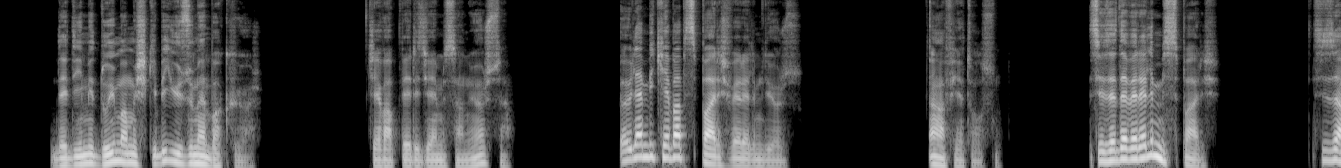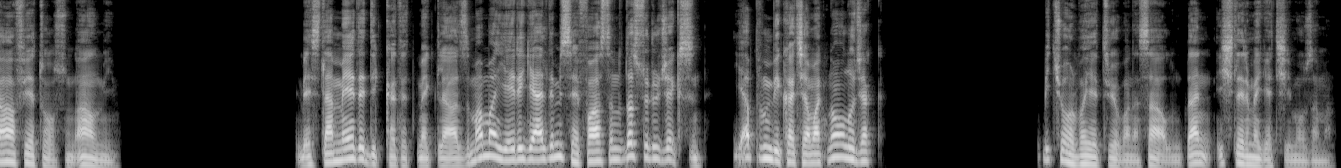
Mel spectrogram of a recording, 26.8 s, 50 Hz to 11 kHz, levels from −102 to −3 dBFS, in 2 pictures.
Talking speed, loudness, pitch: 120 wpm, -23 LUFS, 115 Hz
